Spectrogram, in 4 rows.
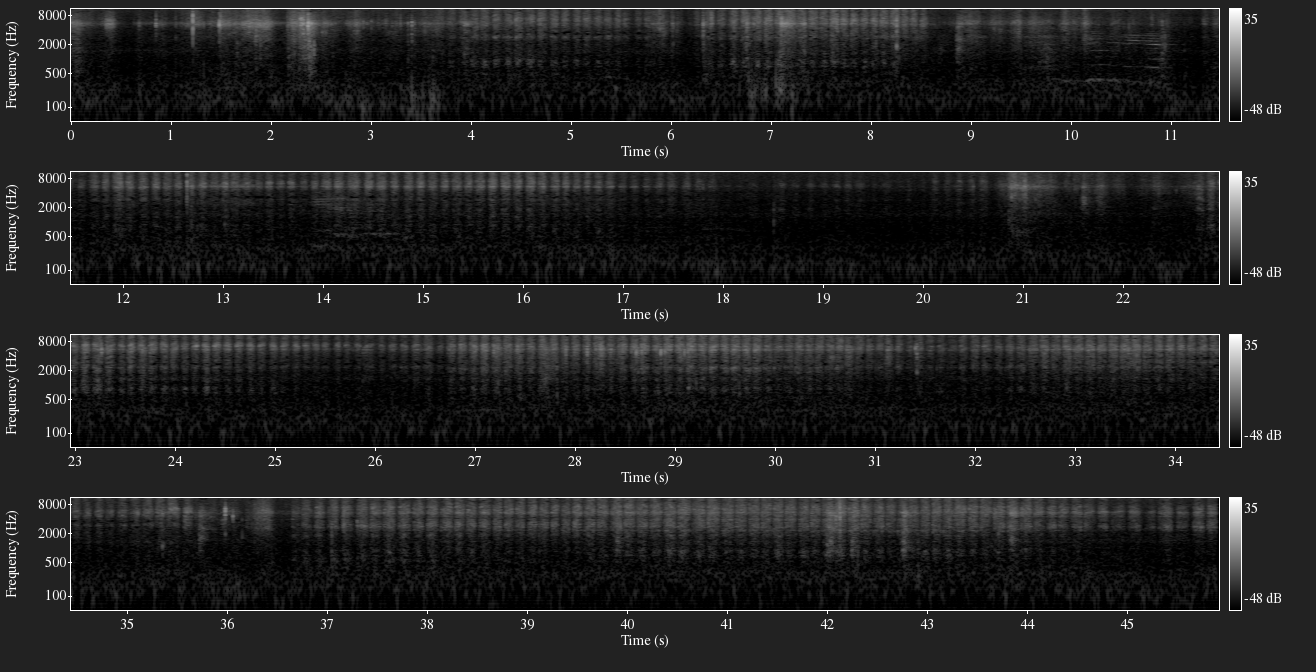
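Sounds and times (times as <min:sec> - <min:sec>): pencil scratching on paper: 0:03.6 - 0:08.7, 0:09.6 - 0:18.0, 0:18.6 - 0:21.7, 0:22.7 - 0:45.9.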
